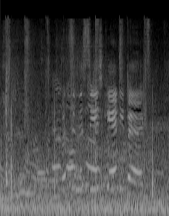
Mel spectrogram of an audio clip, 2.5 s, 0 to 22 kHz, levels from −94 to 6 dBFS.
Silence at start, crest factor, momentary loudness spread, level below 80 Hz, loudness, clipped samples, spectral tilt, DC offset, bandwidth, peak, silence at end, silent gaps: 0 s; 20 dB; 6 LU; -44 dBFS; -34 LUFS; under 0.1%; -4.5 dB/octave; under 0.1%; 17 kHz; -14 dBFS; 0 s; none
